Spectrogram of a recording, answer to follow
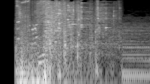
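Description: Opening of a wrestling entrance theme: a loud, crackling crash like breaking glass for about a second and a half, cut off by a piano chord that rings on and slowly fades.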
